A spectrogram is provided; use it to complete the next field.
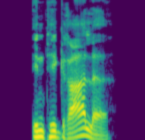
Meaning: nominative/accusative/genitive plural of Integral
- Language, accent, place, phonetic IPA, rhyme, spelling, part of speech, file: German, Germany, Berlin, [ɪnteˈɡʁaːlə], -aːlə, Integrale, noun, De-Integrale.ogg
